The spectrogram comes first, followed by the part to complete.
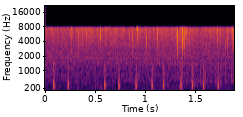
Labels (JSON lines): {"label": "biophony, pulse", "recorder": "SoundTrap 500"}
{"label": "anthrophony, boat engine", "recorder": "SoundTrap 500"}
